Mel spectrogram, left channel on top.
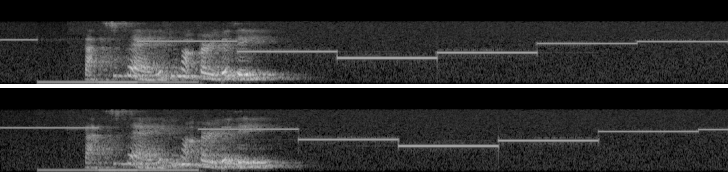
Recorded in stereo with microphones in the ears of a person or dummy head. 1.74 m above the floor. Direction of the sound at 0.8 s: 35° left (ahead or behind).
